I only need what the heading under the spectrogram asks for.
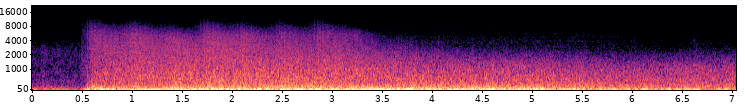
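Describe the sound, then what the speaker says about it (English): An ammunition detonation blows up a warship in the naval game Ultimate Admiral, a sudden loud blast followed by a long roaring, rumbling tail that slowly fades, heard alone. "Ammo detonation."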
